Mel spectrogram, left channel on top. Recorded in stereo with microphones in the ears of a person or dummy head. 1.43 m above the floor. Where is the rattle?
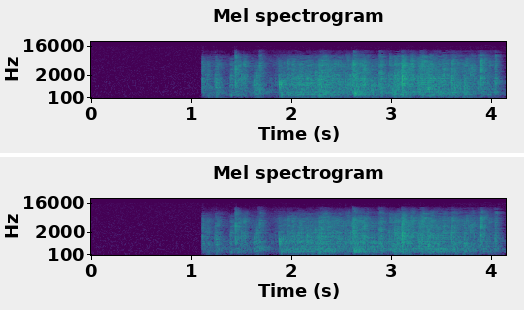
15° left (ahead or behind), 0.9 m.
